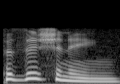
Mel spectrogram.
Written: positioning

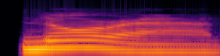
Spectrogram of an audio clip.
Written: norad

